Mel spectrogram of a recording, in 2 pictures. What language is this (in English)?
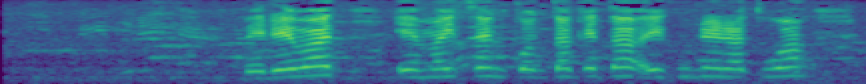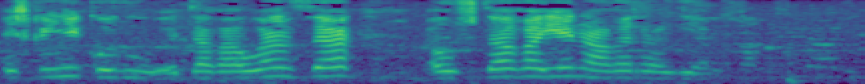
Basque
